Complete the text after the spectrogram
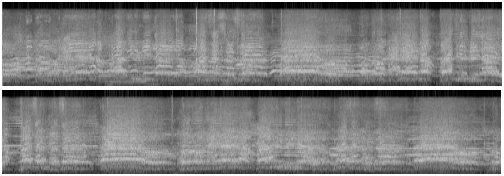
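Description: A large crowd of young men and women chants and sings loudly outdoors.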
